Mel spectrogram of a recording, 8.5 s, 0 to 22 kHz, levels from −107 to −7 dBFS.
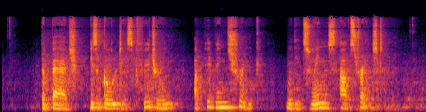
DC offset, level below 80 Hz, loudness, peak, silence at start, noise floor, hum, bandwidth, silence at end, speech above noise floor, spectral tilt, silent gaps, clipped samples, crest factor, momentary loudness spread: under 0.1%; -62 dBFS; -22 LUFS; -2 dBFS; 0.85 s; -62 dBFS; none; 12.5 kHz; 0.1 s; 41 dB; -4.5 dB/octave; none; under 0.1%; 20 dB; 11 LU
